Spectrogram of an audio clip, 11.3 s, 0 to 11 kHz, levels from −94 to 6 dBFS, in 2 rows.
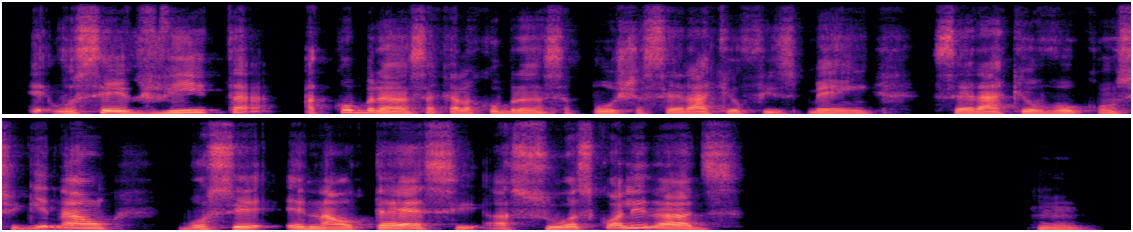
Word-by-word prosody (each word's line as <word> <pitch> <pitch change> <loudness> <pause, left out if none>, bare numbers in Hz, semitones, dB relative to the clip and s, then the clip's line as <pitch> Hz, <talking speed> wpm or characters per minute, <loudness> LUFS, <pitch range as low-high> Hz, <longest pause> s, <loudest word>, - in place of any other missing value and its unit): eh, - - -3
você 150 +5 +4
evita 180 - 0 0.2
a - - -2
cobrança. 175 - +1
Aquela 130 -1 -1
cobrança: 130 -4 -3
“Puxa, 135 -2 -3
será 135 +3 0
que 140 - -8
eu 130 - -1
fiz 115 -5 -8
bem? 130 0 -2 0.3
Será 140 +3 +2
que 155 0 -5
eu 140 - +2
vou 125 0 -1
conseguir?”. 135 - -3
Não, 220 - +3 0.3
você 145 +4 +1
enaltece 170 +4 +3
as - - -4
suas 185 +5 +1
qualidades. 185 - +2 1.5
Hum. 125 - -7
150 Hz, 135 wpm, -23 LUFS, 130-180 Hz, 1.5 s, você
